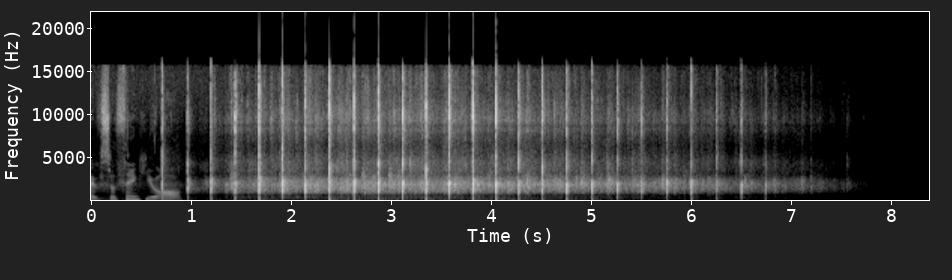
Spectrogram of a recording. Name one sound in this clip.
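A middle-aged woman claps her hands in a steady rhythm.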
